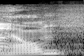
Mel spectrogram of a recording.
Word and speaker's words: Helm: Isn't it Helms with an S? Helm. Oh. Scott Helm. One Helm. Yes.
